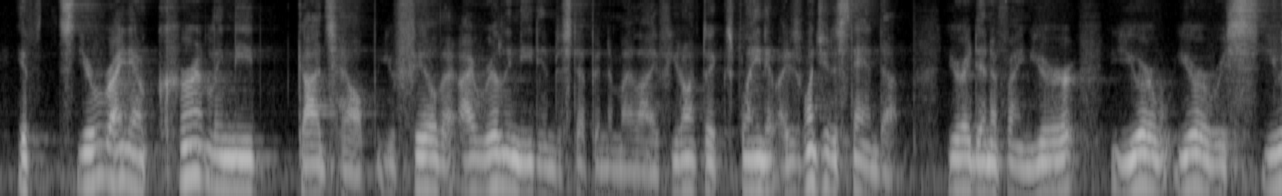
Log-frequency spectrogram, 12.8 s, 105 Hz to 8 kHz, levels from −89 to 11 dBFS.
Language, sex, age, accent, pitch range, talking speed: English, male, 60-79, American, 115-150 Hz, 180 wpm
